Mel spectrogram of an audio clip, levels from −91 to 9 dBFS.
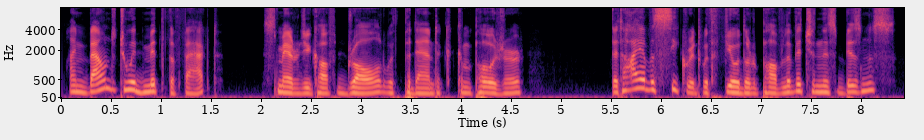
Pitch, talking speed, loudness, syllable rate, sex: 150 Hz, 155 wpm, -19 LUFS, 5.4 syllables/s, male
